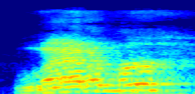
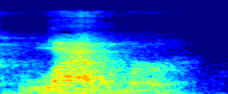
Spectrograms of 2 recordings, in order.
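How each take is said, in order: First: Name lifted high with a rising tune; rising call to self. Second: Name dropped low with a falling tune; falling call to self. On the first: Latimer warns himself before the king, rising call. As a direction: call your own name up like a question. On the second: Latimer warns himself before the king, low falling call. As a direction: set your own name down firmly. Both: Retold or imitated. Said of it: "I'm thinking".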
